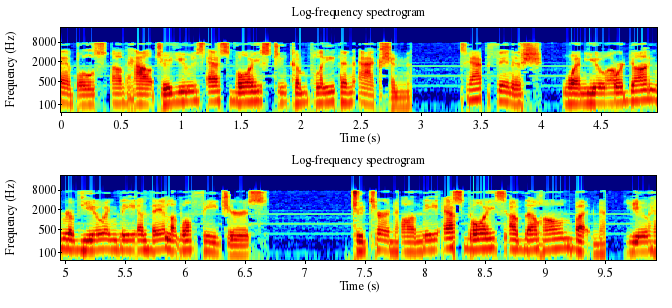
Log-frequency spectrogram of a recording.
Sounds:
Speech synthesizer, Speech

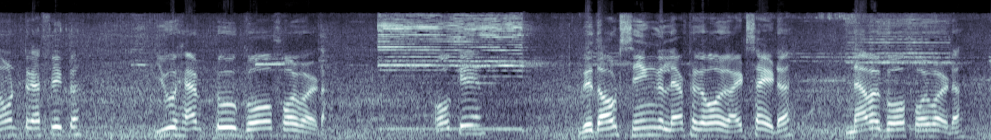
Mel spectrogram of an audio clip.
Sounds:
Traffic noise, Motor vehicle (road), Motorcycle, Vehicle, Speech

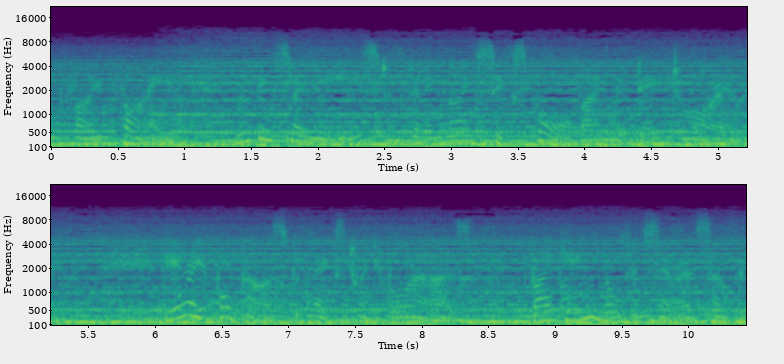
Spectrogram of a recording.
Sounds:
Music, Speech

